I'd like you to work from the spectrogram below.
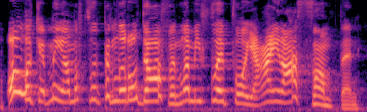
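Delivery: high, quick sneering dolphin impression; mock a smug dolphin. Mocking dolphins who think they're so cute. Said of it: "they think they're so cute".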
